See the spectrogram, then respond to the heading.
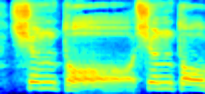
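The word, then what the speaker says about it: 春闘: 그래서 춘투라고 그래서 발음은 슌토 그러는데 봄 되면 임금투쟁이 벌어져요.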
